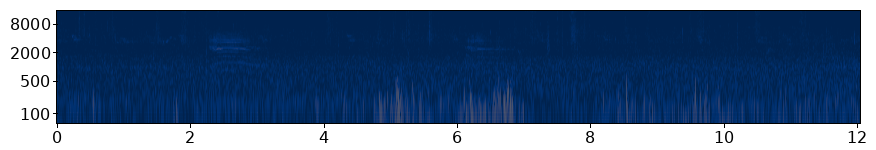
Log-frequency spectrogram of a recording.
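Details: On a regenerative farm in County Kilkenny, Ireland, ewes and lambs settle in their field. Two clear, quavering bleats come a few seconds apart, with rustling and handling thumps close by.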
